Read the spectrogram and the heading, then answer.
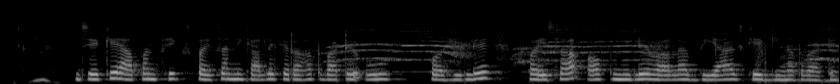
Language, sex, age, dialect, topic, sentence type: Bhojpuri, female, 25-30, Northern, banking, statement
